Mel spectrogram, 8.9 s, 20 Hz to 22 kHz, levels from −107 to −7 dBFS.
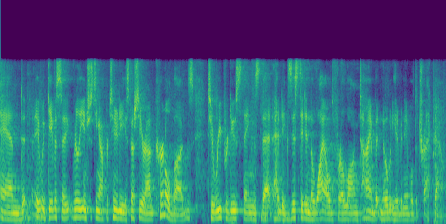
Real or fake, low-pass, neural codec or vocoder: real; 7.2 kHz; none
